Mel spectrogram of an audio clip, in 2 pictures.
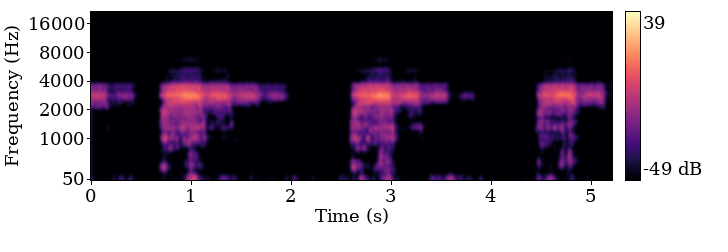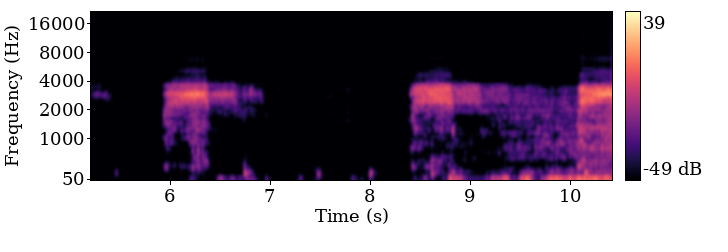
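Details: Owl at its nest on April 19, 2012, around 8:15 PM, as one bird delivers a rabbit to its mate: harsh, hissing screeches about a second long, repeated roughly every two seconds, with soft thumps between them.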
